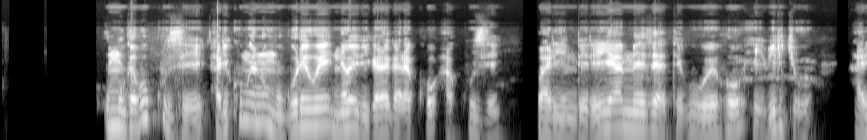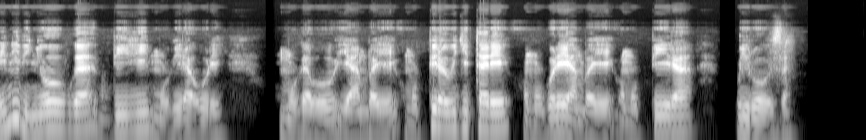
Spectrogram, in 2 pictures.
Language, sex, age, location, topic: Kinyarwanda, male, 50+, Kigali, health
